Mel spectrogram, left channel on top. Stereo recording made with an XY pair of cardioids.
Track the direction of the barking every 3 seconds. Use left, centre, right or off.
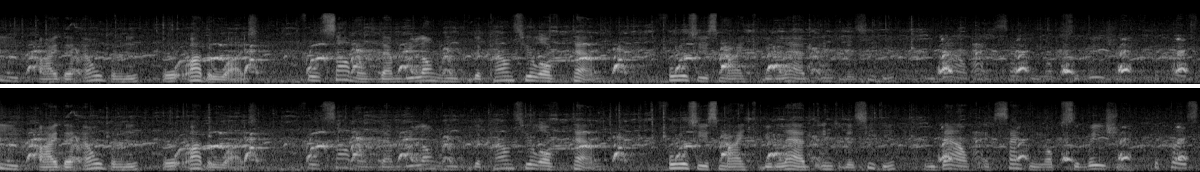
centre, centre, left, left.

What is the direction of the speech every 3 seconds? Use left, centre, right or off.
centre, left, right, right.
